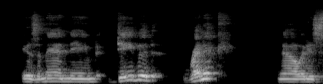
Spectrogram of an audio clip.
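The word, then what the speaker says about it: Hrenák: to look at is a man named david renick now it is spelled h-r-e-n-a-k he's 24 years old six with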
